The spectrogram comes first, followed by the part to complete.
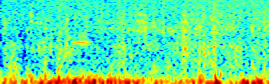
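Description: Wind buffeting the microphone: a gusty low rumble that rises and falls unevenly.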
